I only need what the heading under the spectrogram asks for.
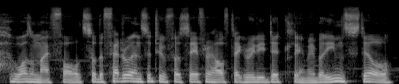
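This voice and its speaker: A man's voice: fairly low pitch, fast, soft background music, pitched below the performer's own voice, close to an everyday voice. A man voicing a weary, self-doubting lizard doctor in a game, brooding and hesitant. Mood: regretful.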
